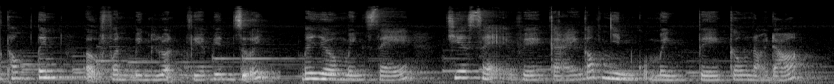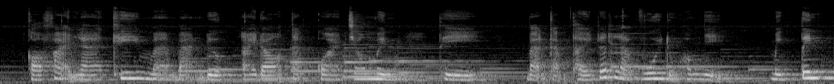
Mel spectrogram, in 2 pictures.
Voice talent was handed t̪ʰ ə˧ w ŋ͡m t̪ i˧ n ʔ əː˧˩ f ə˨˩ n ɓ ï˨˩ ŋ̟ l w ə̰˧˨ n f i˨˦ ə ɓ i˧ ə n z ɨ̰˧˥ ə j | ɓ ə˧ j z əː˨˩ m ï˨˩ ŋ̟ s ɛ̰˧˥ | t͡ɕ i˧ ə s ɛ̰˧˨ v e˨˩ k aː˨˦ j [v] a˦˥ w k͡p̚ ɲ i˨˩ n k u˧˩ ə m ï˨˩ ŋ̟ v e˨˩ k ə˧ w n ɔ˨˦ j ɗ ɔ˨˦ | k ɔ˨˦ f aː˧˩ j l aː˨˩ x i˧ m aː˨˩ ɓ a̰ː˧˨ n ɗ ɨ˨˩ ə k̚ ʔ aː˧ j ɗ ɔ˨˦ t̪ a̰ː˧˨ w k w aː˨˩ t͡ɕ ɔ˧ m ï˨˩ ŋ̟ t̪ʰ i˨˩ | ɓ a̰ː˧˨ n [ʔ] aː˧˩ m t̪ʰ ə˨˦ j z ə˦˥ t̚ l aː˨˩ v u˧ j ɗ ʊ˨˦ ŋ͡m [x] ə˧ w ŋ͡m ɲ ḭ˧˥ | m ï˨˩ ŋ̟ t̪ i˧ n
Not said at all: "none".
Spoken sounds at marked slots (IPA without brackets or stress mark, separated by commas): ɣ, k, x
